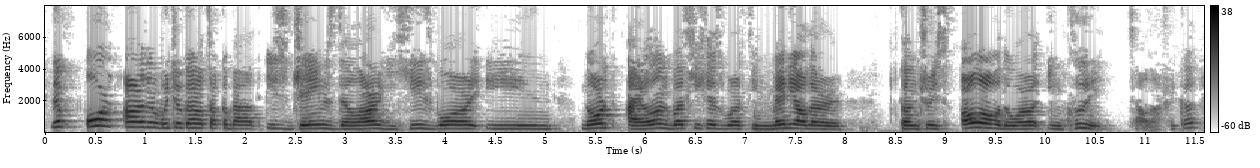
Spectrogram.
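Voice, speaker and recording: A young woman vlogs about her crime book collection, her Bulgarian accent clear and her voice on the high side at a normal speed. She comes across as earnest, sticks to simple phrasing, and uses "basically" often.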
